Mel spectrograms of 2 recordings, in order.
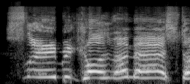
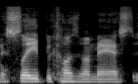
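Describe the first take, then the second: First: Loud, high, drawn-out scream of a lyric; imitated screaming. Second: Said in the usual way. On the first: Friend up on the concrete barrier at the show, screaming the lyric. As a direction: belt it like a crazed metal fan. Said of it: "he's fucking screaming". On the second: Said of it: "they're playing End of the Line".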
